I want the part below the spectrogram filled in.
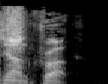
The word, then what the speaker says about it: Kruk: Is it John Kruk or is it Kruk? – Kruk. He's not a crook. John Kruk. Oh, maybe I've been saying it wrong for 30 years. – It's John Kruk.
